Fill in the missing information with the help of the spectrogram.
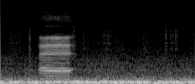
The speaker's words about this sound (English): So we're back in the car. We're back in the car. For anybody who really hates listening to all the background noise, I'm sorry. We do try.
